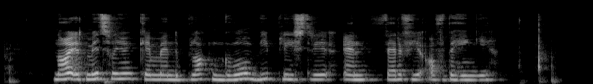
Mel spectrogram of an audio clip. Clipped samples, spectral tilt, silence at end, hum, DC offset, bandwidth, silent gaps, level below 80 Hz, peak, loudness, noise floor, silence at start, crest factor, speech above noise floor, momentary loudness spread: under 0.1%; -3 dB/octave; 0.35 s; none; under 0.1%; 11.5 kHz; none; -68 dBFS; -4 dBFS; -25 LUFS; -53 dBFS; 0.1 s; 22 dB; 28 dB; 14 LU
